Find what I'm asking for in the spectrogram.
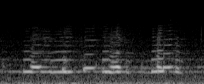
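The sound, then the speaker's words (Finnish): Swans calling on a frosty October night along a lakeshore: a few loud, nasal honking calls in short overlapping bursts, with no voices. “Kun tulee pakkasyö lokakuussa, niin joutsenet ääntelevät kaiken yötä.”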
